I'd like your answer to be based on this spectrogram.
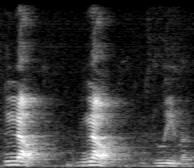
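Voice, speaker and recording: A man's voice: medium pitch, lively intonation, takes it slowly, sharp tone, distant mic. A man playing an exasperated, stubborn rival shopkeeper with an emphatic, repetitive delivery in a radio drama. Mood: exasperated, defiant. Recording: echoey stage, off from mic.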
